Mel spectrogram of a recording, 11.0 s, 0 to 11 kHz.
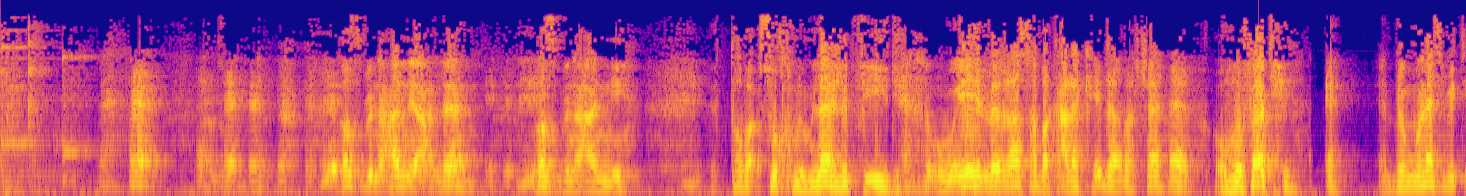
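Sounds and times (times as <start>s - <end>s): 
doorbell ringing: 0.0s - 1.0s
laughter: 0.8s - 4.7s
speech: 1.0s - 10.9s.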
